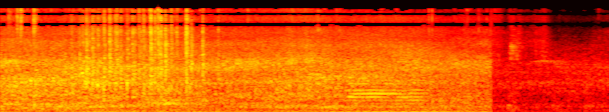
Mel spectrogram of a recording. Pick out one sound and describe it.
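A door slides open with a rattle.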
